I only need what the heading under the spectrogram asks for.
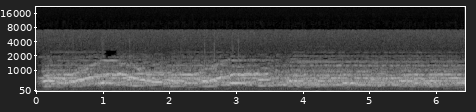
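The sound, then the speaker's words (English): A police car siren wails steadily as the car careens out of a driveway, its pitch slowly rising and falling in long sweeps, loud and continuous for the whole stretch with no voices over it. “And within 30 seconds, a police car bearing Deputy Sheriff Harry Brewster and Jack Stoutard, investigator for the District Attorney's Office, has careened out of the driveway”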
